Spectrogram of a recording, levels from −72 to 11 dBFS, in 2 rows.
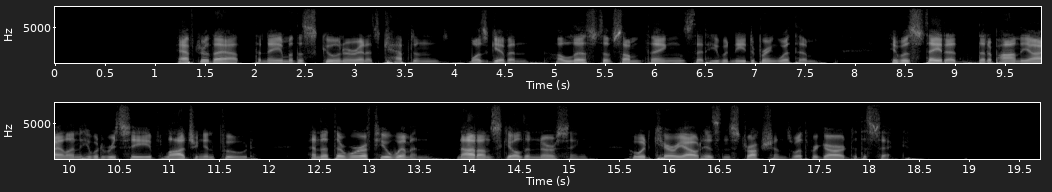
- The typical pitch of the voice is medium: No, low, 120 Hz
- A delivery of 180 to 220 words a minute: Yes, average, 190 wpm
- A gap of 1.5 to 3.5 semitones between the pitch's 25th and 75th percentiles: Yes, average, 2.9 semitones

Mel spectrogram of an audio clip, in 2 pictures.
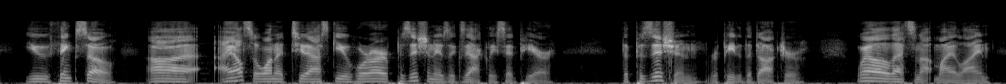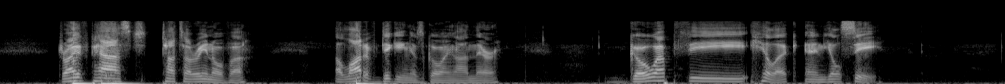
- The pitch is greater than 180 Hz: No, low, 120 Hz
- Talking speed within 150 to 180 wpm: No, slow, 135 wpm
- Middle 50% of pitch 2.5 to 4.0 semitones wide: No, wide, 5.5 semitones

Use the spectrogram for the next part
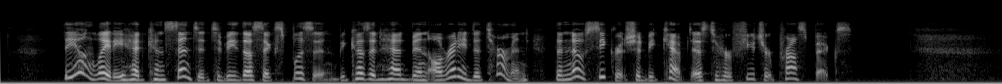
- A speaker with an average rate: Yes, average, 155 wpm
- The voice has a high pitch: Yes, high, 220 Hz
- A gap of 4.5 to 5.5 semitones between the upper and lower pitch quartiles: Yes, average, 5.0 semitones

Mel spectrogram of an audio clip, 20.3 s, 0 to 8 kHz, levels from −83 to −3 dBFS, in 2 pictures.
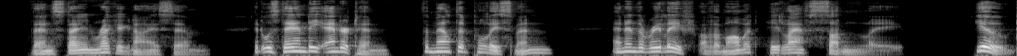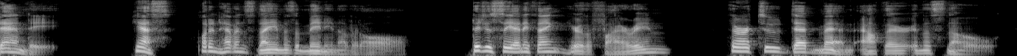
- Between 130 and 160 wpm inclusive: Yes, average, 150 wpm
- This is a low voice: Yes, low, 120 Hz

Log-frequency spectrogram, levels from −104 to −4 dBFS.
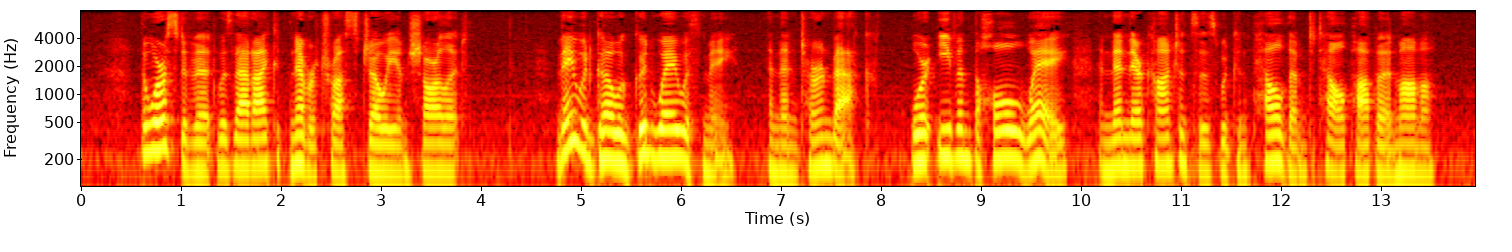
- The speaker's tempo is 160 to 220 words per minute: Yes, average, 180 wpm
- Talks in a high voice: No, medium, 165 Hz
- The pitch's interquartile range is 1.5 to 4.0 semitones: No, average, 4.8 semitones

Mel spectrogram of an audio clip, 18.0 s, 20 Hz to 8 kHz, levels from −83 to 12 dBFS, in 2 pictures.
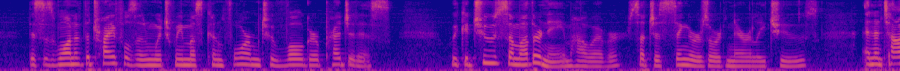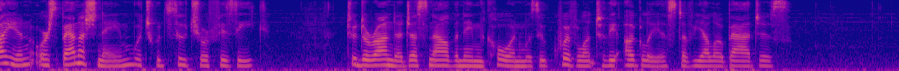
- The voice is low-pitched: No, medium, 185 Hz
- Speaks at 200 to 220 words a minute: No, average, 165 wpm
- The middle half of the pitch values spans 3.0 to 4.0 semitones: Yes, average, 3.5 semitones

